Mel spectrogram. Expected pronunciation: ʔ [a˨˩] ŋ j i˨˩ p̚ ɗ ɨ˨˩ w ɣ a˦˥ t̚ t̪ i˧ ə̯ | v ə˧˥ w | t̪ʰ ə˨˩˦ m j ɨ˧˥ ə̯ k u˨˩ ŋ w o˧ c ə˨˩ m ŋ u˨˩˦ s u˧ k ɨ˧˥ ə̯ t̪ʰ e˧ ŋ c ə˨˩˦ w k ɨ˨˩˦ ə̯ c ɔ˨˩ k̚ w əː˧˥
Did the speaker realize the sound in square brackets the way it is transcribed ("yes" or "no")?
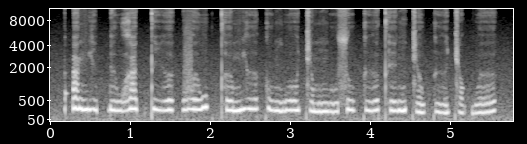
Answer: no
